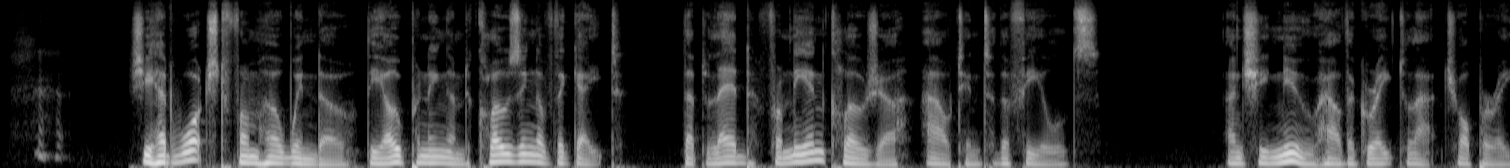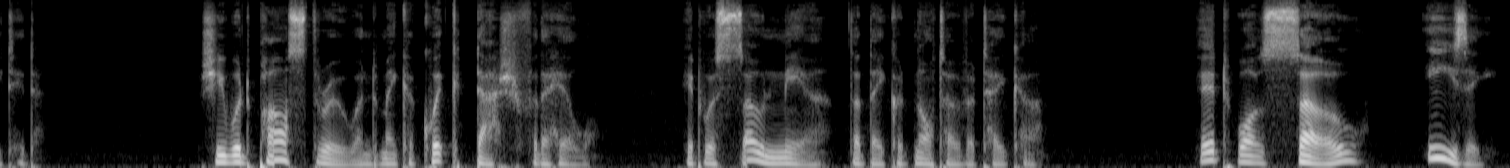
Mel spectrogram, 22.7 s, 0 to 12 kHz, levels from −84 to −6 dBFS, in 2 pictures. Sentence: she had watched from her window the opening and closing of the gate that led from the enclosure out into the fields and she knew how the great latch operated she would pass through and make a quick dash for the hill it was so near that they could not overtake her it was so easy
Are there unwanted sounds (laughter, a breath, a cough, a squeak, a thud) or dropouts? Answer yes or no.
yes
